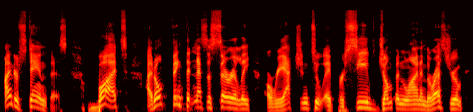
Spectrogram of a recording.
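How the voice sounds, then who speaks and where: A man co-hosting a talk radio show, telling a story in an animated way and acting out the other people's voices. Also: on the high side, a little fast, dry recording. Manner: animated, acts out the quoted voices. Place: radio studio. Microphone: studio microphone.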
